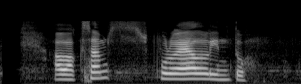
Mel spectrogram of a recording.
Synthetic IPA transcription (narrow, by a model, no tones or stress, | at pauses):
awaksams | fuɾuɛlːint̪uh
